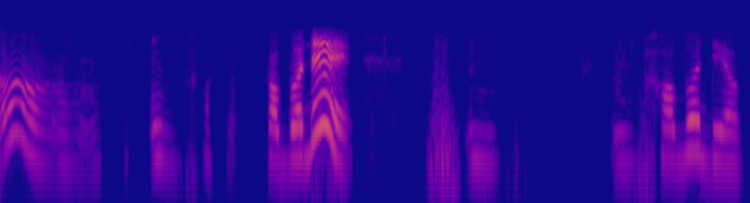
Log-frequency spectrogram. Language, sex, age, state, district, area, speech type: Assamese, female, 30-45, Assam, Lakhimpur, rural, conversation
